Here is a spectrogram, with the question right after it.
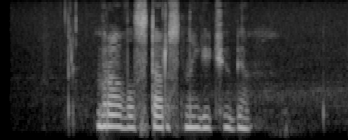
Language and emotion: Russian, neutral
